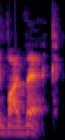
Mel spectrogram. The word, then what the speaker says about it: Vivek: I should say Vivek. Vivek, because that's how you pronounce it.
